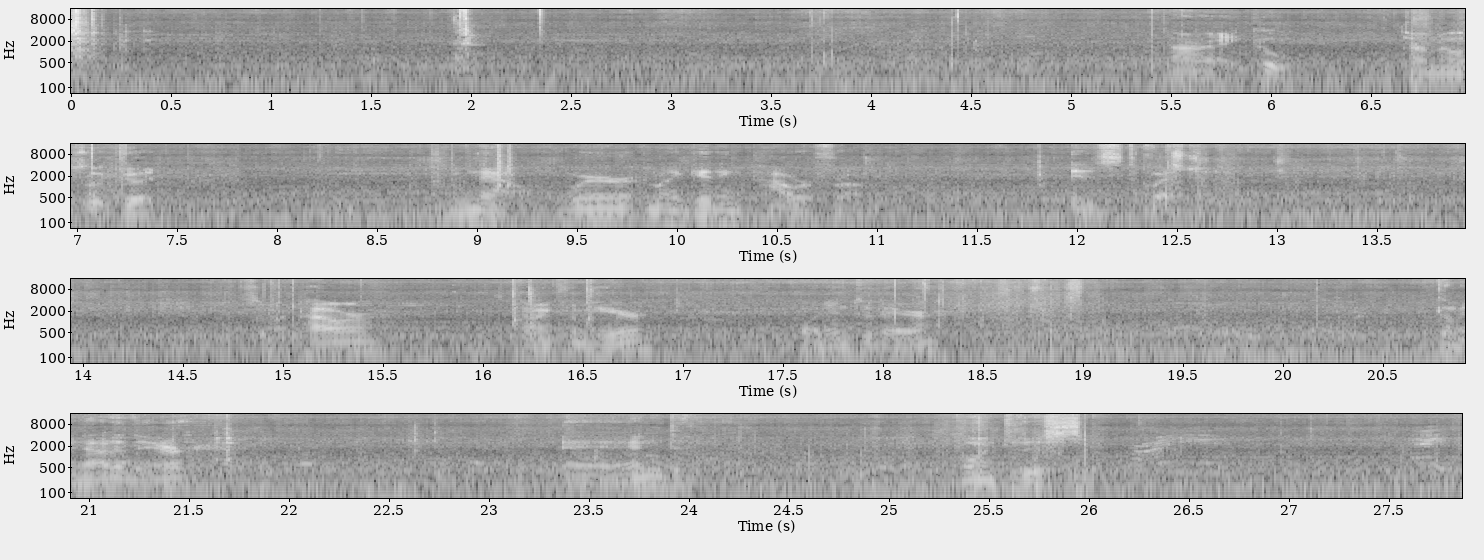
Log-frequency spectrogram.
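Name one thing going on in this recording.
A refrigeration unit hums steadily and low.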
